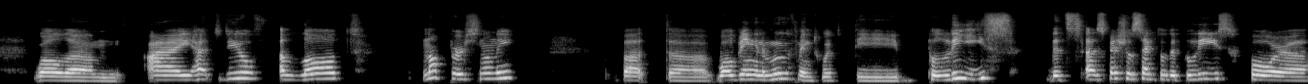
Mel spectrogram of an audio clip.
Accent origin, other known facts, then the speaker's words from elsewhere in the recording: Italy; But in Italy, at least, we are very separate from Antifas and fascists.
